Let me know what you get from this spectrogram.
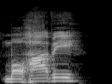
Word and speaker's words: Mojave: And at this point, Robot Paul, with relief, says, finally, and goes on to tell Mr. Braille, it's pronounced Mojave. H, there's an H sound.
